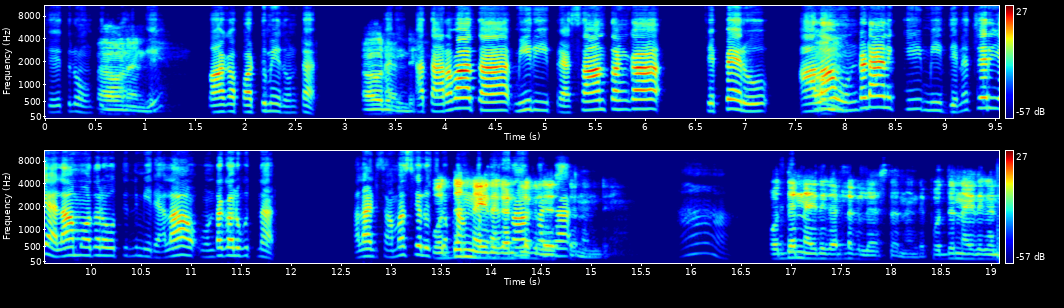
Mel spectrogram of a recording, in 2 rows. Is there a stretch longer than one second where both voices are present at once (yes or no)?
yes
